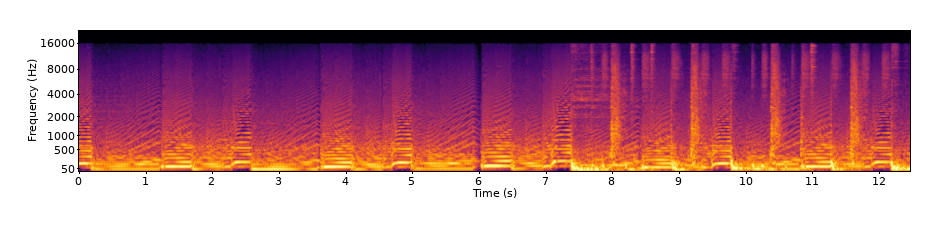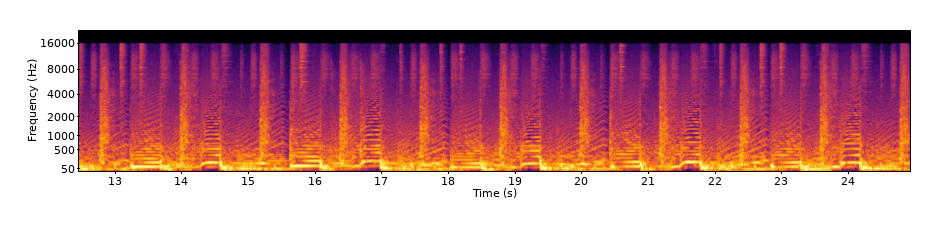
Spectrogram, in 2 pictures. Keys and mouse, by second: 0.5 alt+s, 1.5 ctrl+KP_Subtract, 1.7 alt+s, 3.0 ctrl+KP_Add, 3.3 alt+s, 3.9 a, 4.9 Tab, 6.2 middle click, 7.0 j, 7.7 middle click, 8.3 j, 8.8 j, 10.2 middle click, 11.2-14.0 typing, 14.2 middle click, 15.3 ctrl+s, 18.4 a, 18.9 shift+s, 20.3 middle click, 21.2 alt+s, 22.9 ctrl+shift+b, 24.4 ctrl+KP_Subtract, 24.6 alt+s.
